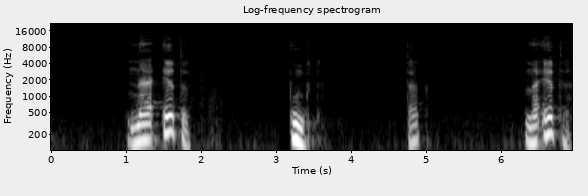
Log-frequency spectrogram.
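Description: An elderly man speaks calmly and slowly into a nearby microphone, with pauses.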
